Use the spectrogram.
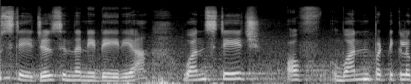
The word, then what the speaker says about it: Cnidaria: Okay, your C is silent, so it is called Cnidaria or Coelenterata.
